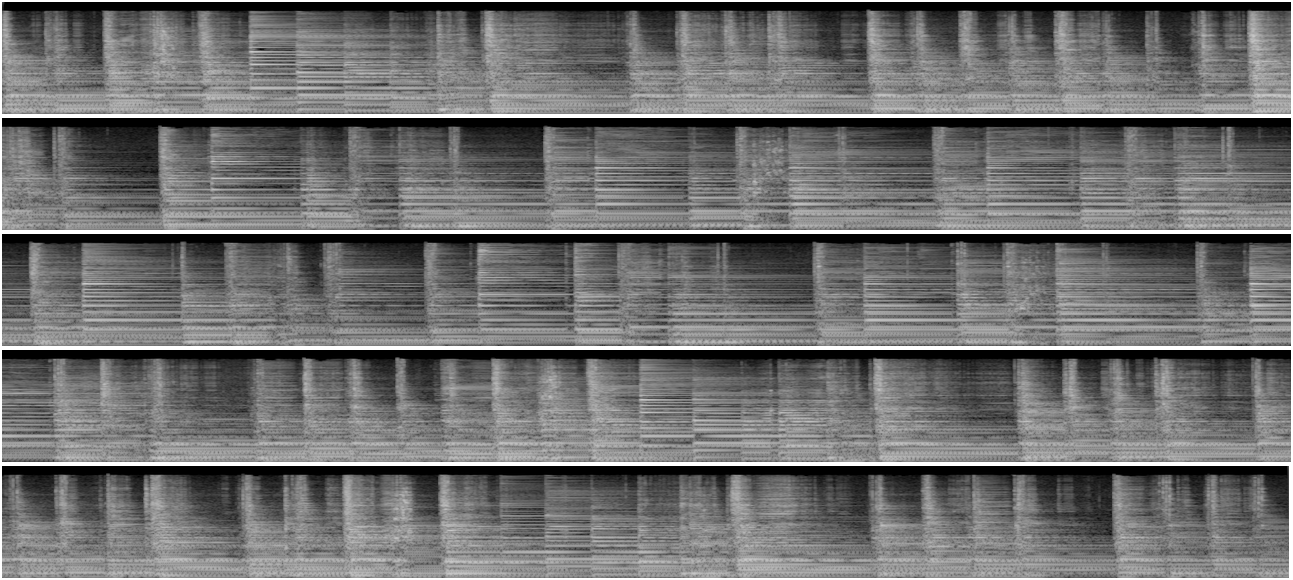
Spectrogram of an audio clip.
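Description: Sunburst archtop acoustic guitar played unplugged: steadily strummed chords in an instrumental passage of a country-folk song, with no singing.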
